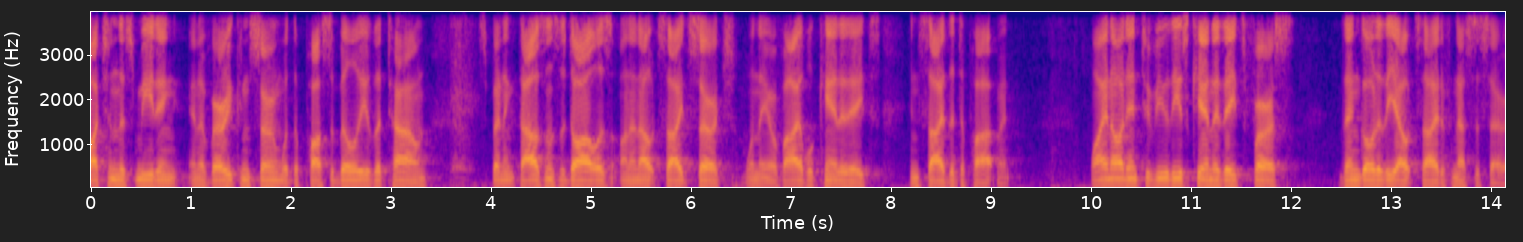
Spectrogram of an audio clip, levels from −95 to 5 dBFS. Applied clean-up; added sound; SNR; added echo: none; none; none; none.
